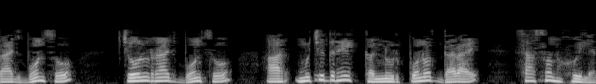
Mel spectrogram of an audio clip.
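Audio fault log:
throughout, MP3 compression: watery, swirly sound with nothing above 5 kHz and smeared attacks, likely from heavy MP3 encoding at a very low bitrate, near 17 kbps.
3.63–3.66 s, pre-echo: a 28 ms hiss precedes a soft, smeared attack after "ᱟᱨ ᱢᱩᱪᱟᱹᱫ ᱨᱮ", as coding noise spread across the block fills the quiet before the onset.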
